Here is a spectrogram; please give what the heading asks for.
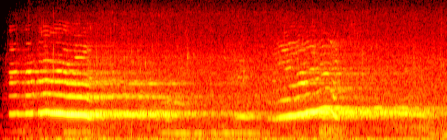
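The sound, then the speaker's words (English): A group of male humpback whales sings at night in autumn: long, drawn-out tonal moans hold steady, then sweep upward into a rising wail, with lower, softer tones layered beneath the main voice. “Listen carefully to this group of male humpback whales singing. The song starts with just one whale, but then a second and possibly a third one joins in.”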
